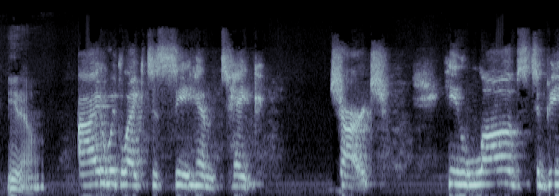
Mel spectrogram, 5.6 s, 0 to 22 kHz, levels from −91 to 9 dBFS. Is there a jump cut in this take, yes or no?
no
